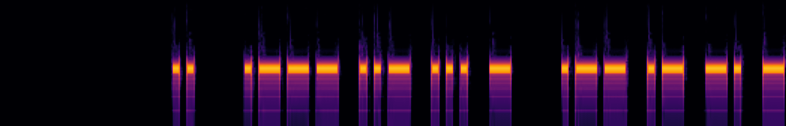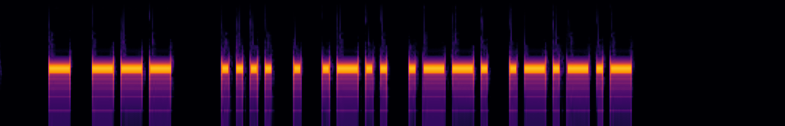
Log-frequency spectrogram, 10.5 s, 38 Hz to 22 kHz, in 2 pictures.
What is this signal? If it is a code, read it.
Morse code, heard as a keyed tone, about 25 wpm, 700 Hz. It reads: I JUST WANT TO HELP.
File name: practice / 25wpm / Sentences with 4-Word Phrases - 25wpm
